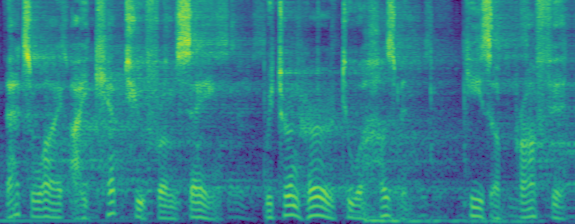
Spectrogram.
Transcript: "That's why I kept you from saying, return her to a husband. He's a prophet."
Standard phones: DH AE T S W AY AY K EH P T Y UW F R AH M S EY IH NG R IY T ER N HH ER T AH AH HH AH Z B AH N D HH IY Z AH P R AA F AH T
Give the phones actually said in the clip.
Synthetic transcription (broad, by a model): DH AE T S W AY AY K EH P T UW F R AH M S EY IH NG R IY T ER N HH ER T AH AH HH AH Z B AH N D HH IY Z AH P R AA F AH T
